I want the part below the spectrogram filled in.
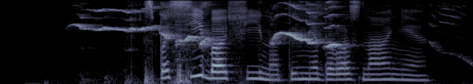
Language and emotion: Russian, positive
